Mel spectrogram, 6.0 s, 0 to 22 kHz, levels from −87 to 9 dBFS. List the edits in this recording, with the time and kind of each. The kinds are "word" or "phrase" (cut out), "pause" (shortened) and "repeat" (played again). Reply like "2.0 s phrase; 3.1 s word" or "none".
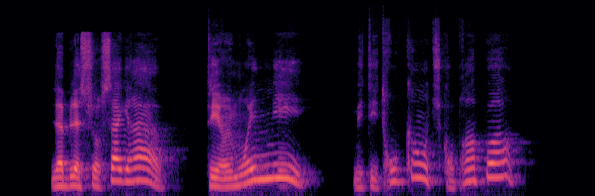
none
